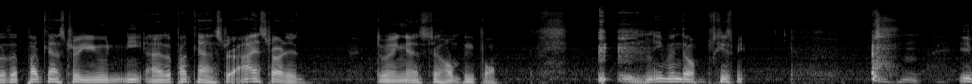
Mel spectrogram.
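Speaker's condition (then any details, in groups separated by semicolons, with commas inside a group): Cerebral palsy; wheelchair user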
